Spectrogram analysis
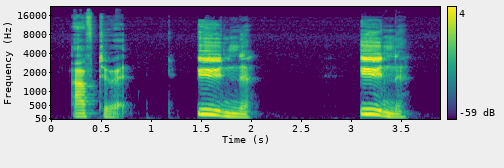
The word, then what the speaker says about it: une: Une. Une. Notice that I don't say une because the E is silent.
